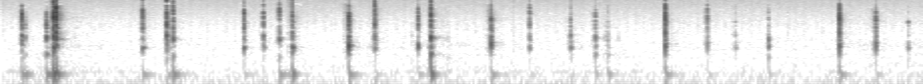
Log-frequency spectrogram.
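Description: A clear, ridged, hollow, empty PET water bottle with a white cap is tapped with the long nails of both hands. The result is an irregular run of short, crisp clicks with a hollow mid-pitched knock and a bright edge, each dying away almost instantly.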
